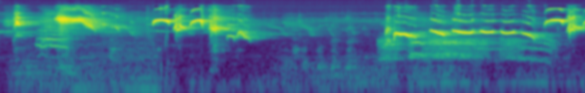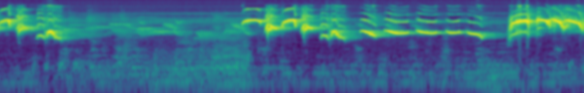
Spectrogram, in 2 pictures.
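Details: Oriental magpie-robin song used to stimulate birds that will not sing: bright varied phrases of high whistles and quick slurred notes in bursts, with a buzzy harsher passage mid-way and a pause before another fast run.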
